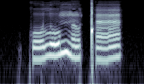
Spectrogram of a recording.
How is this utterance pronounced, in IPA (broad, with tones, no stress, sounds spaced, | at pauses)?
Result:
k o˩˧ l o˧˥ ŋ ə̃˧˥ ʊ̯ ǃ æ̃˧˥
